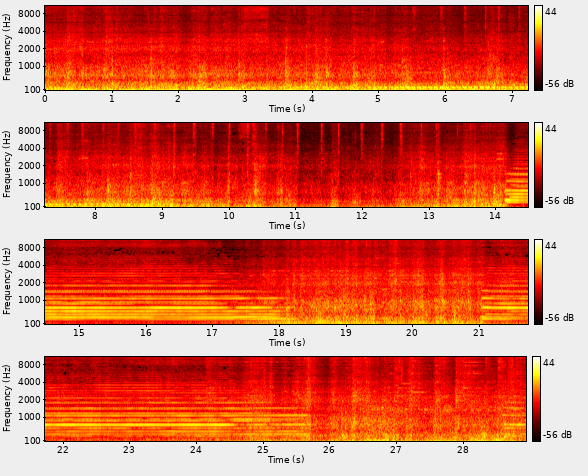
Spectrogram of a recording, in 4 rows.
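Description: Diesel locomotives rumbling past, then a wreck train's boxcars and crane cars clattering along the rails. About 14 seconds in, the locomotive's air horn sounds a long chord. A second long blast comes about seven seconds later, and a third starts at the very end.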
